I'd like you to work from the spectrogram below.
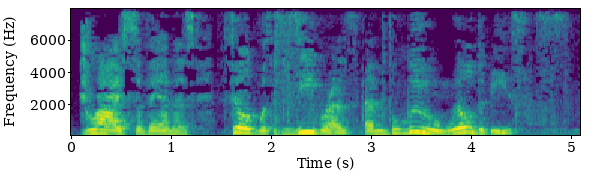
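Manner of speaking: ordinary delivery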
